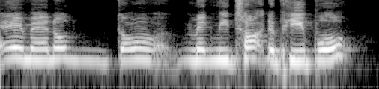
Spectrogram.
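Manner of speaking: hollered yell. Retelling what a man yelled at someone, retelling a yell. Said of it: "he yelling at Robert Stone, be like".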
